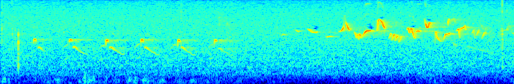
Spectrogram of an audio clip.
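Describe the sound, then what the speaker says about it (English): A painted bunting sings outdoors in cross timbers woodland: a run of five quick, evenly spaced chirps, then a faster jumbled warble of high notes, fairly distant over faint rustling. "painted buntings, North America's most colorful bird, and up there singing for us"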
